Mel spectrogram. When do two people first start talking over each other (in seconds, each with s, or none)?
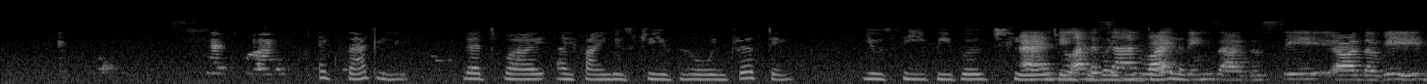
10.2 s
